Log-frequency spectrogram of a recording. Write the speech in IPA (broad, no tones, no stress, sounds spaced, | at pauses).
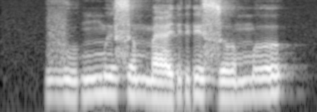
v u ŋ͡m ɨ z ə m æ rʲ ə z ʊ m ʊ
